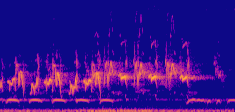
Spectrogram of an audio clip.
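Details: Fighting sooty-headed bulbuls, four against one, at a trapping lure: loud, rapid, scratchy chirps run together. Lower clipped notes repeat steadily beneath them over a faint low hum.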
